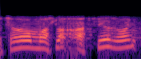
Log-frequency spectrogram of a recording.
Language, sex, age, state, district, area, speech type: Kashmiri, male, 60+, Jammu and Kashmir, Srinagar, rural, conversation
